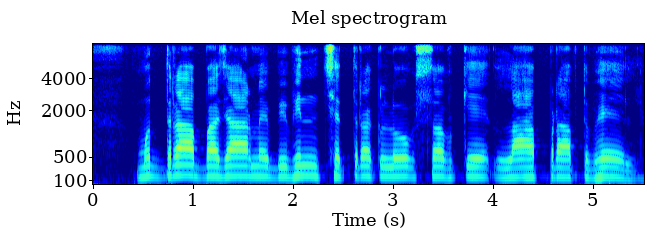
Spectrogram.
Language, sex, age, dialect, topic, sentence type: Maithili, male, 18-24, Southern/Standard, banking, statement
